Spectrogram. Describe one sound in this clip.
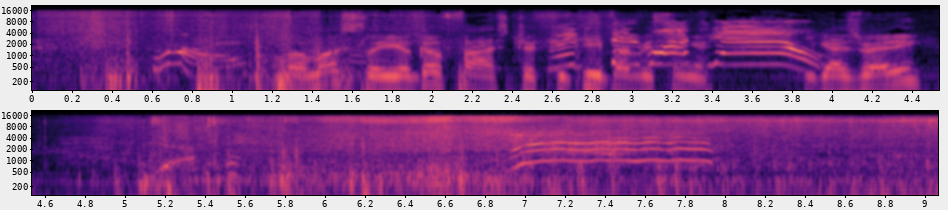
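A plastic sled scrapes and hisses over snow.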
